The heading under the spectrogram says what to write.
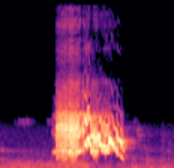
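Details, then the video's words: Black-naped oriole, or kilyawan, giving a short scratchy squawk that wavers and slides downward at the end, over a quiet background. "SOUND OF BLACK-NAPED YELLOW ORIOLE/KILYAWAN"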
